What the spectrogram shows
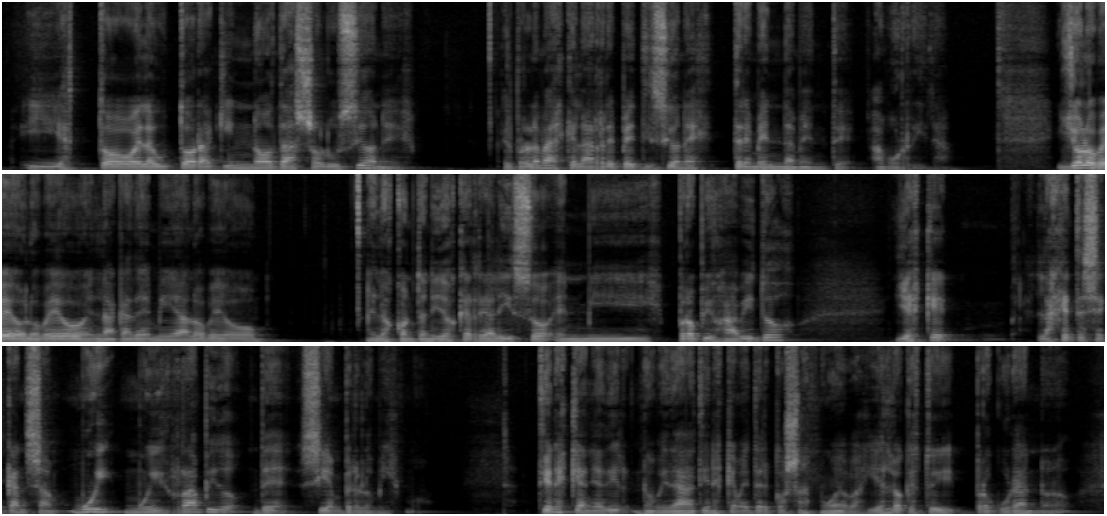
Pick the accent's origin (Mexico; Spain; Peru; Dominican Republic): Spain; Madrid, Community of Madrid; donde nací en Madrid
